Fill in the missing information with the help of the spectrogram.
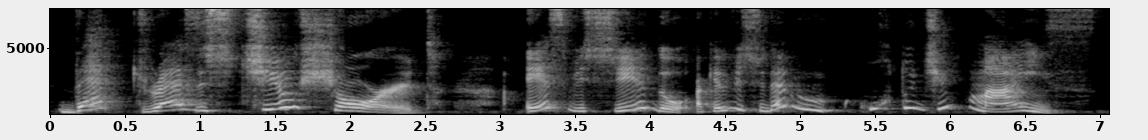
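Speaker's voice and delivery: mild, slow disapproving dad; lightly voiced father scolding; a hint of a stern father. Father to daughter dressing for a party, mildly stern. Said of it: "o pai falando com a filha".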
